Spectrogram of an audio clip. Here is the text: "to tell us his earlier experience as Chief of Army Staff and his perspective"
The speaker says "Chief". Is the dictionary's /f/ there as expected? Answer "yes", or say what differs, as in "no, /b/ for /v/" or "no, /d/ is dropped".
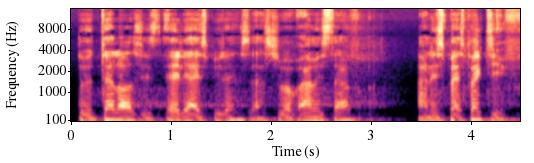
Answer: no, /f/ is dropped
